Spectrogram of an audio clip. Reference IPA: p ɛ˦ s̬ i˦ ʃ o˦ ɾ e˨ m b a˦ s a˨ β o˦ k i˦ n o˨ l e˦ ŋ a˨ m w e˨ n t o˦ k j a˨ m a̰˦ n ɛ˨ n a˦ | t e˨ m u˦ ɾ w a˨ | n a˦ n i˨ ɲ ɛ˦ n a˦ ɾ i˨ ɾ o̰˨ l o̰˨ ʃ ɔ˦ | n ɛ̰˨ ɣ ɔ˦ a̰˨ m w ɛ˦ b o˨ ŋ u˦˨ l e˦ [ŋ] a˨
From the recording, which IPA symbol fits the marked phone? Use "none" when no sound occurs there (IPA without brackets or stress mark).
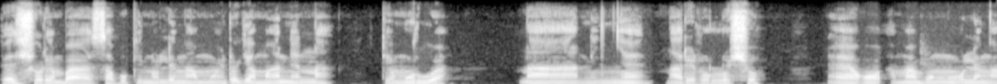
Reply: ŋ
